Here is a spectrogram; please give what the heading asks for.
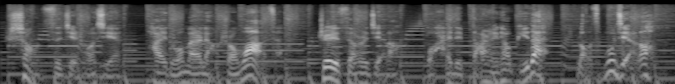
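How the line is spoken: Angry old man muttering. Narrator (Chinese): 胡大爷愤愤地嘀咕道

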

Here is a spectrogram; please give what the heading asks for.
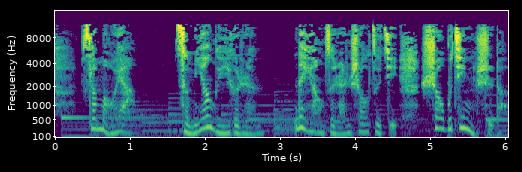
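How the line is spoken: Marveling. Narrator (Chinese): 天心惊叹道

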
